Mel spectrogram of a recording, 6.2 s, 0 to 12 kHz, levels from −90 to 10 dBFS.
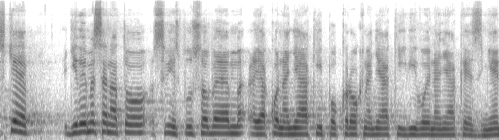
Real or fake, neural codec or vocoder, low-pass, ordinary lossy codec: real; none; 10.8 kHz; Opus, 16 kbps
